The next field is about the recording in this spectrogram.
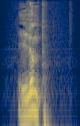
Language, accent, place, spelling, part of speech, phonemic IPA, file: German, Germany, Berlin, Lump, noun, /lʊmp/, De-Lump.ogg
- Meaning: cad, scoundrel (mean, ignoble, or dirty male person)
